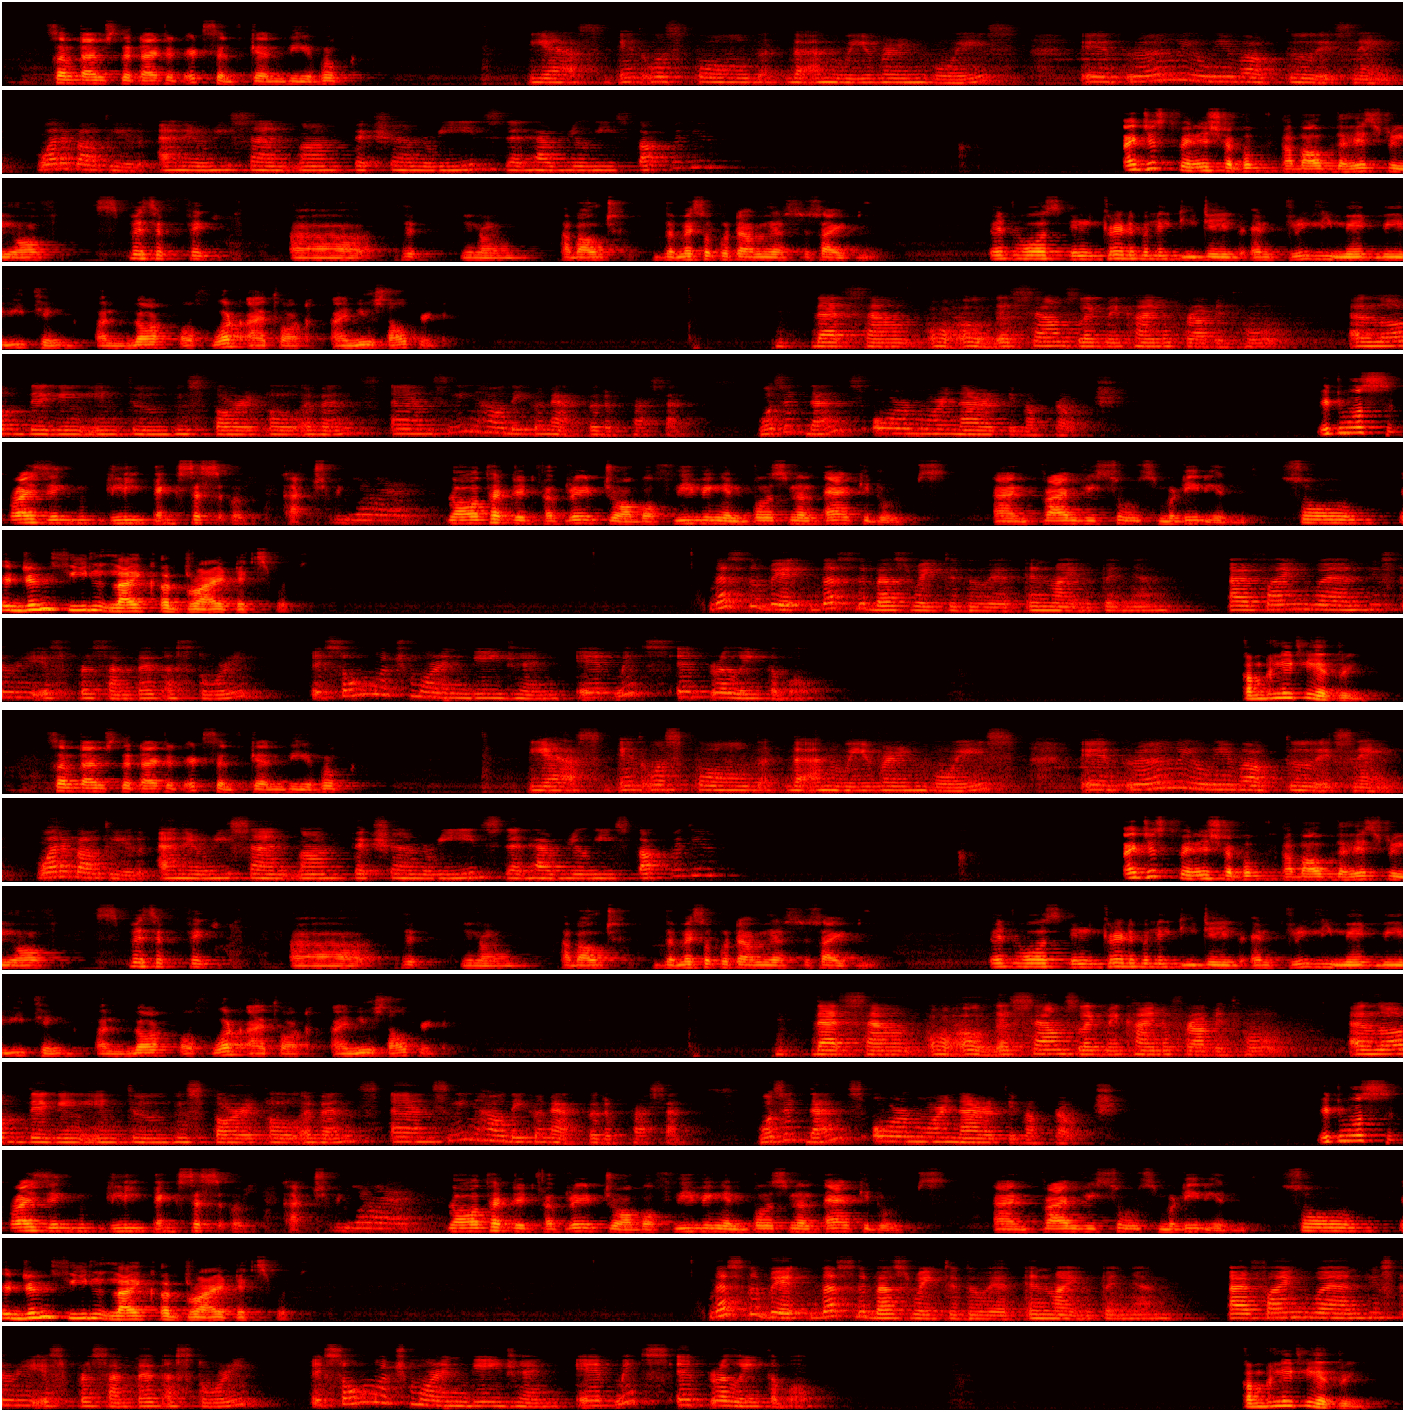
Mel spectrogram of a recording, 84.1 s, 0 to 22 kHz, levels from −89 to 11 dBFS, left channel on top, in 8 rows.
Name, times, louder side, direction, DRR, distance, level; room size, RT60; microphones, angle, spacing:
voice 1, 0.4-2.6 18.9-21.3 21.7-22.6 23.2-24.1 24.5-24.9 25.2-27.6 28.4-34.8 51.9-54.4 54.6-55.1 55.9-59.6 60.0-61.9 62.2-65.2 82.9-83.8, left 1 dB, 5° left, 0.3 m, -35 dB
voice 2, 3.6-10.5 10.8-15.9 37.3-47.2 47.7-50.4 55.1-55.8 68.3-71.9 72.2-75.5 75.9-79.7, right 2 dB, 30° right, 0.7 m, -41 dB
10.5 x 4.0 x 7.1 m
head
